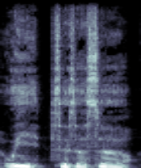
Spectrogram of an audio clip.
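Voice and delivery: high, drawn-out cry of agreement; crowd's exclamation. A narrator's reading. Crowd confirming the claim to the policeman, exclaiming. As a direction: stretch it out like a chanting onlooker. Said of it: "exclama tout d'une voix la foule".

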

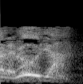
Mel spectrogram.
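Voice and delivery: high, booming hallelujah; rousing shout. Real, not acted. Preacher urging the church to respond, shouted. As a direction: belt it out as a call to praise.

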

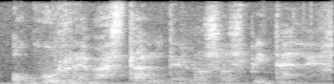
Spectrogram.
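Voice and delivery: conspiratorial whisper, dropping right down; hushed gossip aside. A narrator's reading. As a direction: let the gossip slip out as a secret. Aside about hospital errors.

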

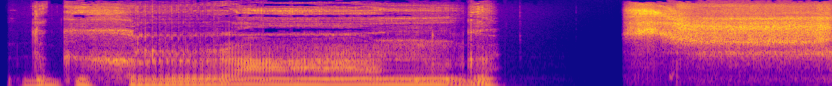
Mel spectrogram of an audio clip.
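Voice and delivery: guttural growl, then breathy hiss; monster growl and hiss. Acted. Monster sounds in the dark.

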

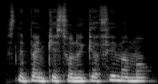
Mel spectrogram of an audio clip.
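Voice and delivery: firm, high-pitched retort. A narrator's reading. Daughter overruling her mother about the coffee, firm. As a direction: stand your ground, insistent. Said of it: "répliqua fermement Geneviève".

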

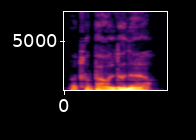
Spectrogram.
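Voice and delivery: a derisive retort before laughing; mocking cry. A narrator's reading. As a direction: throw his words back with a jeer. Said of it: "s'écria l'Amazone en éclatant de rire".

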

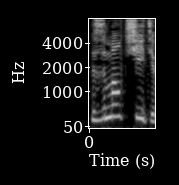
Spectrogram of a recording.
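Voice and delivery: high, loud exasperated burst; blurted out. A narrator's reading. Girl silencing the others over her homework, blurting. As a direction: cut them off with an outburst. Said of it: "выпалила Лиза".

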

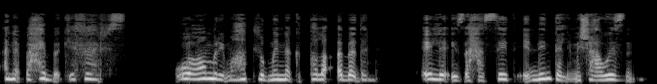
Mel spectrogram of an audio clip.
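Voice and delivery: a touch of a tremble in an earnest promise; trembling with emotion. A narrator's reading. Wife vowing patience to her beloved, moved and trembling. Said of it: "وقالت بصوت مرتجف من فرط التأثر".

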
